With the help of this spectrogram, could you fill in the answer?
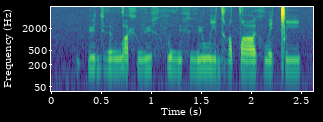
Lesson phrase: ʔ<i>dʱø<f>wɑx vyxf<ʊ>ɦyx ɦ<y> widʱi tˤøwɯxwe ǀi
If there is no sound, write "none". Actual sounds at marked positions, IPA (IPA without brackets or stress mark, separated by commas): y, v, ɯ, y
